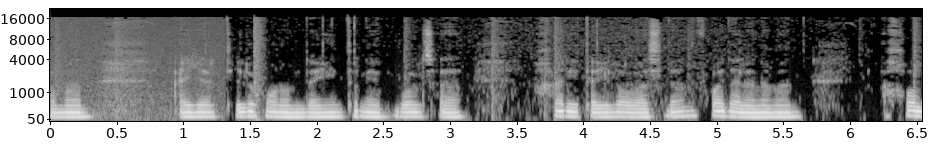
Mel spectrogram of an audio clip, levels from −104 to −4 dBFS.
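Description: From 1.31 s right through to the end, you get overdone noise removal. The noise reducer is clamping too hard, shutting off any frequency band that sits close to its noise estimate, so the room noise, about 19 dB under the speech, drops away and breaks up into little twinkling specks. The softer parts of the voice get caught too.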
